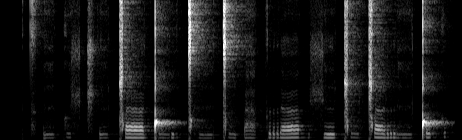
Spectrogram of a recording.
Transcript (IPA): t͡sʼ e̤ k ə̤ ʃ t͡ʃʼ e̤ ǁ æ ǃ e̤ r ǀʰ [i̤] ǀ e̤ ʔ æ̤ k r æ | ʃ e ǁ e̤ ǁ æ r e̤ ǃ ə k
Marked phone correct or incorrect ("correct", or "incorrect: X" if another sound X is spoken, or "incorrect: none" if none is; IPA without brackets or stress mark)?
incorrect: e̤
